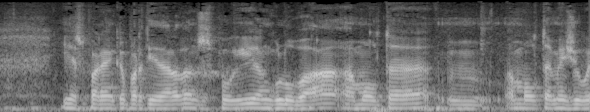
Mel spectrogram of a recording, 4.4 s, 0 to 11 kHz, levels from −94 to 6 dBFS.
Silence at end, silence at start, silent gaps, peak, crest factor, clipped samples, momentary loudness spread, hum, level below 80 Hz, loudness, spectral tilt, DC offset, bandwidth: 0 s; 0 s; none; -2 dBFS; 16 dB; under 0.1%; 8 LU; none; -42 dBFS; -19 LUFS; -5.5 dB/octave; under 0.1%; 10.5 kHz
